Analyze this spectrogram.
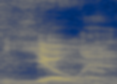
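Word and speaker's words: Ioan: Yoan? I think it's pronounced Yoan.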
